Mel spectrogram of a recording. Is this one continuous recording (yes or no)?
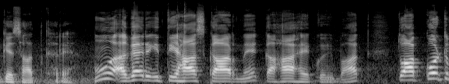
no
